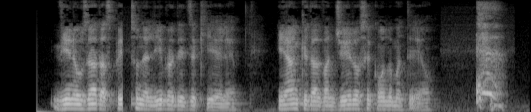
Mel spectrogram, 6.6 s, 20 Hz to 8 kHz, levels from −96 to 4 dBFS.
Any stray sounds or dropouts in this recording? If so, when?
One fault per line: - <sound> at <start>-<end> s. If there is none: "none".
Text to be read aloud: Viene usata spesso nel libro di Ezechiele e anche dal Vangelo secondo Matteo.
- dropout at 1.5-1.6 s
- cough at 5.9-6.4 s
